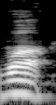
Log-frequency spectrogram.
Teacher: वा एक ऐसा वर्ण है हमारे हिंदी में जो दंत और ओष्ठ दोनों के सहयोग से बोला जाता है। बोल के देखिए वा।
